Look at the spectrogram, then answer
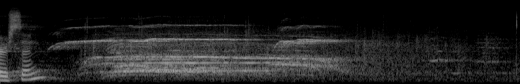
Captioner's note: crowd applauds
